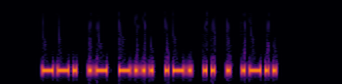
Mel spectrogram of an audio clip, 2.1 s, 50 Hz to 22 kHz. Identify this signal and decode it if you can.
Morse code, heard as a keyed tone, about 53 wpm, 700 Hz. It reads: GABRIEL
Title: USA Common Names - 50wpm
